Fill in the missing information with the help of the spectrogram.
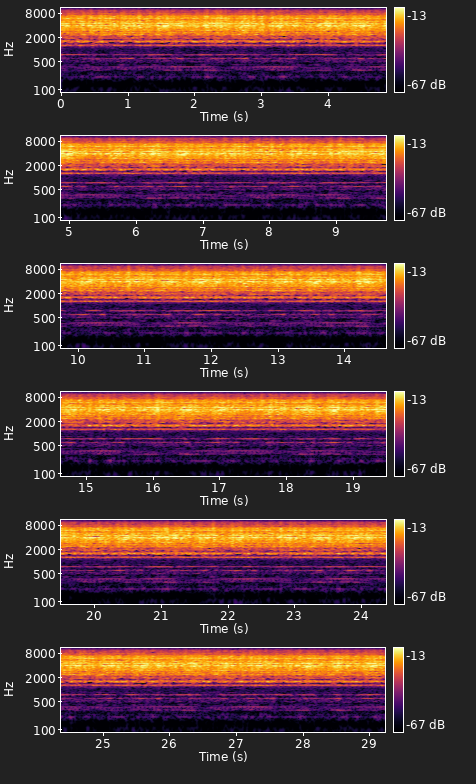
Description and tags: Friction - Grinding - Looped
Friction loop made from feedbacking the tails of a looped sample.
